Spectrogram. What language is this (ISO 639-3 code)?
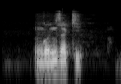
fan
